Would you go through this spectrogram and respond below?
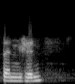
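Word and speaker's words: Będzin: That's how you pronounce what looks like Bedzin to you and me, but it's pronounced Benzin.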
